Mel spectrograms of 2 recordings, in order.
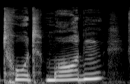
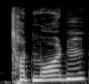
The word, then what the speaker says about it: Todmorden: Für uns Deutsche gelesen eben Todmorden, richtig ausgesprochen heißt die damals circa 14.000 Einwohnerstadt in West Yorkshire Todmorden.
